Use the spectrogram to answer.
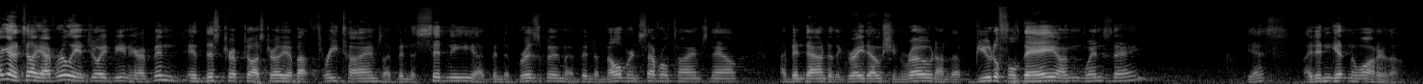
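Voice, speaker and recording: Speaking very fast with an American accent, a man has a fairly high pitch and ordinary pitch variation. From United States. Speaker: property investment seminar speaker. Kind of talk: seminar presentation. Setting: stage with audience. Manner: animated.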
